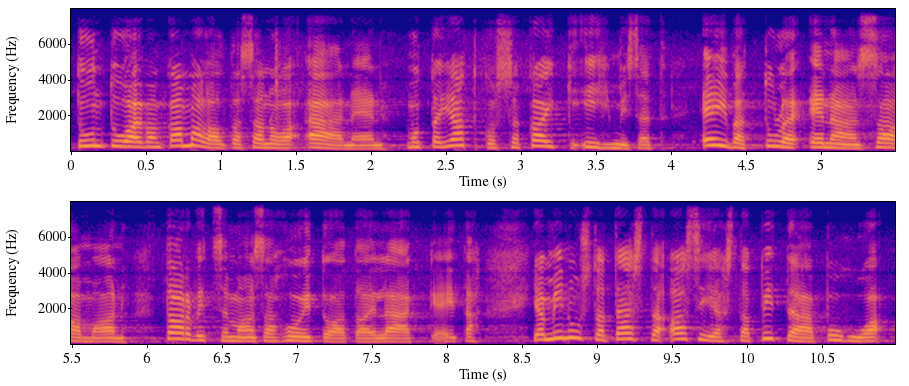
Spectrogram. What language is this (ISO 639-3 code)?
fin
